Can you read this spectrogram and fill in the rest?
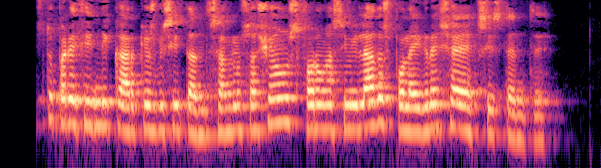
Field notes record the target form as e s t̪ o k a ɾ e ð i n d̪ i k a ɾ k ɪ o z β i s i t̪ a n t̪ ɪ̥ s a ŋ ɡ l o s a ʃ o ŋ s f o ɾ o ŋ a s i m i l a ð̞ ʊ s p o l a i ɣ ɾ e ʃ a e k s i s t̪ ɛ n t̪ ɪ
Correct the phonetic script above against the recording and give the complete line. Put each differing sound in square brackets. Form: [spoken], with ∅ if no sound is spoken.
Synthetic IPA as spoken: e s t̪ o [p] a ɾ e [θ] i n d̪ i k a ɾ k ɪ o z β i s i t̪ a n t̪ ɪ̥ s a ŋ ɡ l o s a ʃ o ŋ s f o ɾ o ŋ a s i m i l a ð̞ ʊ s p o l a i ɣ ɾ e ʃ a e k s i s t̪ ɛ n t̪ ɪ

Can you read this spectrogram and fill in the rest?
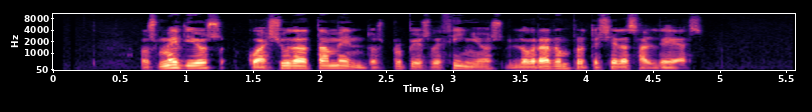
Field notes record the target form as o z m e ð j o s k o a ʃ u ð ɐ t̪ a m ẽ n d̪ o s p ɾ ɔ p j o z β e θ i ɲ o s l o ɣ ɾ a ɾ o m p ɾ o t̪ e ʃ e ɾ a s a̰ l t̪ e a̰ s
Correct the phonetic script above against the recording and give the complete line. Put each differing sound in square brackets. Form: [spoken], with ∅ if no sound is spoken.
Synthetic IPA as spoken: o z m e ð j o s k o a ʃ u ð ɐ t̪ a m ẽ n d̪ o s p ɾ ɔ p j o z β e θ i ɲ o s l o ɣ ɾ a ɾ o m p ɾ o t̪ e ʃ e ɾ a s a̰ l [d̪] e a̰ s

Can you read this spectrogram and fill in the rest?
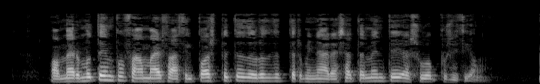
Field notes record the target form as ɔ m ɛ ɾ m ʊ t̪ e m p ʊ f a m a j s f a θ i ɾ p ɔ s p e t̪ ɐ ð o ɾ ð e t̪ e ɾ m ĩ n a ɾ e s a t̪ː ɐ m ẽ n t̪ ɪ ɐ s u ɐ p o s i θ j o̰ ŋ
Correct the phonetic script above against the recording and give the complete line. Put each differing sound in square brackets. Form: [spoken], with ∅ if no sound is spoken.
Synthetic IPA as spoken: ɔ m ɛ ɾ m ʊ t̪ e m p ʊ f a m a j s f a θ i [l] p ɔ s p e t̪ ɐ ð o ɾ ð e t̪ e ɾ m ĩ n a ɾ e s a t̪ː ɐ m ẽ n t̪ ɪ ɐ s u ɐ p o s i θ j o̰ ŋ

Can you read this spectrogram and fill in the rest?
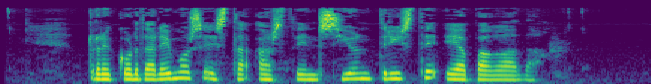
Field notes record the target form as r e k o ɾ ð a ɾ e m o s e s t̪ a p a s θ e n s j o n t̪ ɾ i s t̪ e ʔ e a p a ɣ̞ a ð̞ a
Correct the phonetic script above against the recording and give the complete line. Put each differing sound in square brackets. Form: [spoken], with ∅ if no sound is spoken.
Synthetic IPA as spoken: r e k o ɾ ð a ɾ e m o s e s t̪ a [ʔ] a s θ e n s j o n t̪ ɾ i s t̪ e ʔ e a p a ɣ̞ a ð̞ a

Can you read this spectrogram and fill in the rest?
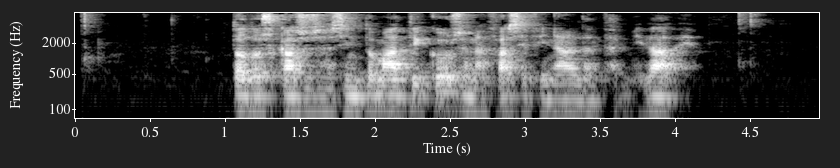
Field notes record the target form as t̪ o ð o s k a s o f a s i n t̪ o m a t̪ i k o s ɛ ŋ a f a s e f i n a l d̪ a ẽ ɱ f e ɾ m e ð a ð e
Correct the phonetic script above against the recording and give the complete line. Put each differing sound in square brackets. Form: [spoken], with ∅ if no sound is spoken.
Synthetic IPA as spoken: t̪ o ð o s k a s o [s] a s i n t̪ o m a t̪ i k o s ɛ [n] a f a s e f i n a l d̪ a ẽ ɱ f e ɾ m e ð a ð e

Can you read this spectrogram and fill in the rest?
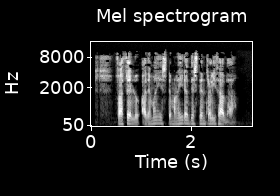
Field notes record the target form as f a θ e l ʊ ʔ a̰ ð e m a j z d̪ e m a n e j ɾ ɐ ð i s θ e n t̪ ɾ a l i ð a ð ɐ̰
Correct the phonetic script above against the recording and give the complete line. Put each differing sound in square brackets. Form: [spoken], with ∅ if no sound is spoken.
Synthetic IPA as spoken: f a θ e l ʊ ʔ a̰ ð e m a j z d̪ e m a n e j ɾ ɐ ð [e] s θ e n t̪ ɾ a l i [θ] a ð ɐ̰

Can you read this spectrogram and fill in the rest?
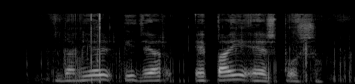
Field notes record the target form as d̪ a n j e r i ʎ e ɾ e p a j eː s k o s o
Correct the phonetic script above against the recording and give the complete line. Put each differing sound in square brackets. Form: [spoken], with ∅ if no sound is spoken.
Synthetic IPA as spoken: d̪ a n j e [l] i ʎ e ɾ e p a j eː s [p] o s o

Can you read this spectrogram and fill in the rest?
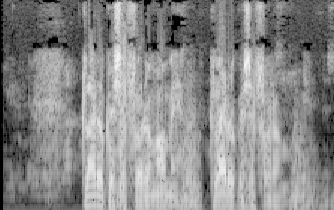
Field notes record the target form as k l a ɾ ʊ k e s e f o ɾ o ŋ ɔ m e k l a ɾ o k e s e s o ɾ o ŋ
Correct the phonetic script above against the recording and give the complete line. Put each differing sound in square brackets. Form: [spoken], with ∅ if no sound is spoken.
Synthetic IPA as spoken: k l a ɾ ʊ k e s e f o ɾ o ŋ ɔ m e k l a ɾ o k e s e [f] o ɾ o ŋ

